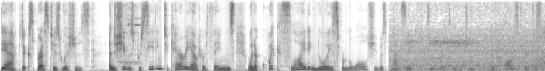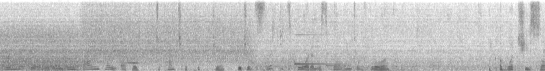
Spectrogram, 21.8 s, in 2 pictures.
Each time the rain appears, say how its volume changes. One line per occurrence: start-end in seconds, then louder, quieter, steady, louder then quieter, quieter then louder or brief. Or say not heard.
7.8-21.7 quieter.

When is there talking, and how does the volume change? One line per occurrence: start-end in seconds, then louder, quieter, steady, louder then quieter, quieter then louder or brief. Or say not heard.
0.0-18.8 quieter
20.6-21.7 brief.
